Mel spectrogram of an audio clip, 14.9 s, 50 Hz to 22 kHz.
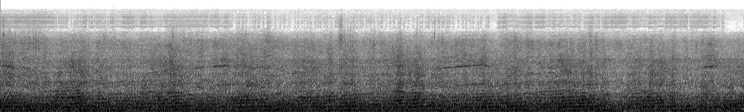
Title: Vensys Ve 112 abnormal sounds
